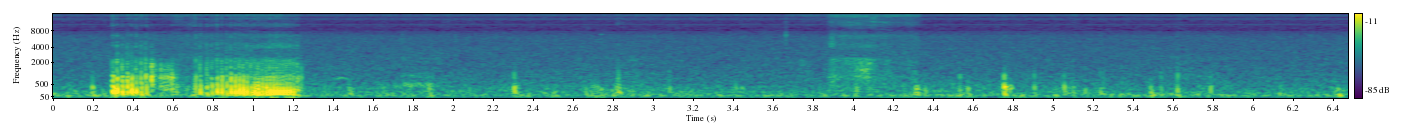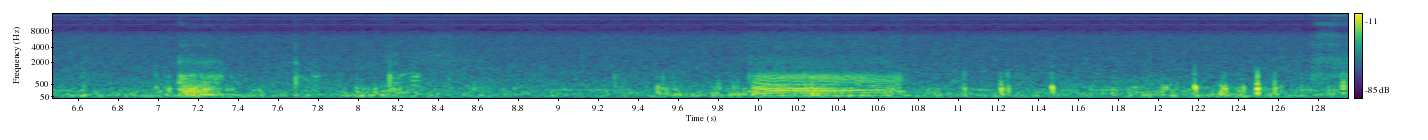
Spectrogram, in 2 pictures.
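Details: Sleeping Chihuahua dog snoring: a few loud, rough snoring breaths with quieter snuffly breathing and scattered clicks between.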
